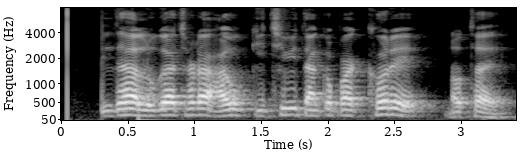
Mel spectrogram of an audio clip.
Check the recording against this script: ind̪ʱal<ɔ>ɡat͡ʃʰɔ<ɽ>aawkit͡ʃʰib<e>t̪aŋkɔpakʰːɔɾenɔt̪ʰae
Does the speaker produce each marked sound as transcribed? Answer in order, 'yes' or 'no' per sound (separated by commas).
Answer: no, yes, no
